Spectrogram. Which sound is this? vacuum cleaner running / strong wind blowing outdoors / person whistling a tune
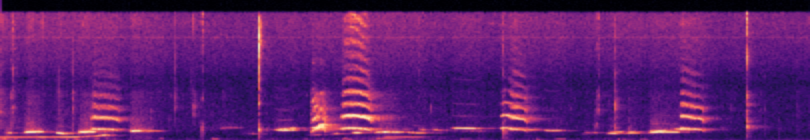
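person whistling a tune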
